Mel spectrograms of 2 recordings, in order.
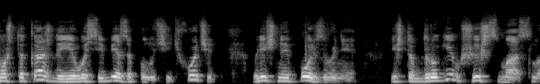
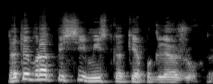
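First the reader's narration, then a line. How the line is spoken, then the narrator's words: Laughing. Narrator (Russian): рассмеялся Дегтярь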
